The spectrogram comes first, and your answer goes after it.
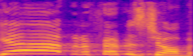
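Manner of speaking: high-pitched imitation of a keen crowd; mock eager boast. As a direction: cheer it out, imitating overconfident volunteers. Imitates audience's confident cheering answer.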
